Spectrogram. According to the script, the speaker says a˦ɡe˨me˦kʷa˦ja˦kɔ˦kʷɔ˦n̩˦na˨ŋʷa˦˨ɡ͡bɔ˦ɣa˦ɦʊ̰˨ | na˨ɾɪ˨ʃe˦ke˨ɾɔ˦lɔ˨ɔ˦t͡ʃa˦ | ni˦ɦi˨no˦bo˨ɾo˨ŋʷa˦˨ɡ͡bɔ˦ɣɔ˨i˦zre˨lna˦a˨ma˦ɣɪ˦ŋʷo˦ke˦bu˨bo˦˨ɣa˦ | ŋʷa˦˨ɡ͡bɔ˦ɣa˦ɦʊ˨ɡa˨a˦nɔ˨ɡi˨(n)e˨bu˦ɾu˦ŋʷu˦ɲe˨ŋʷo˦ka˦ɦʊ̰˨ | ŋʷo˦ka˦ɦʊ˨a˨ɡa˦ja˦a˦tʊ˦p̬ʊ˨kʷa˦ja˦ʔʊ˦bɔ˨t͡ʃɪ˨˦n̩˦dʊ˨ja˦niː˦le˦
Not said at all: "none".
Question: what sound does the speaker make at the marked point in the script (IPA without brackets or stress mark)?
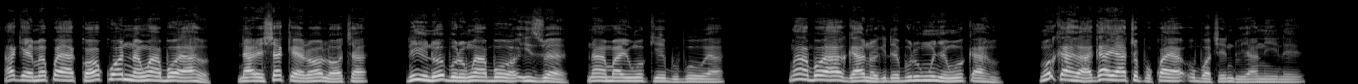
d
